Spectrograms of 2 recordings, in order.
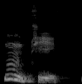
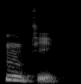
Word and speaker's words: mti: So this is really muti, but the u completely gets swallowed up and isn't written either, no? It's written mti, mti. Also, when you pronounce words like umji, mti, it's very important not to put a small vowel sound, which would come out very naturally to English speakers. It's mti, not mti. If you say mti, for example, it might sound like you are pronouncing the plural, which is miti.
